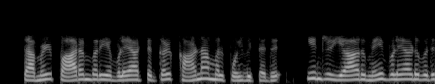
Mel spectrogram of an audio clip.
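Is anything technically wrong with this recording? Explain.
Yes. From 2.38 to 2.63 s there are AMR bit errors in the narrowband mobile codec stream, whose light coding character points to its highest 12.2 kbps mode. Roughly one bit in ten of the weakly protected frame data arrived flipped while the core checksum still passed, so the excitation pulses and fine pitch, gain and spectral values decode wrongly. Pitch and level roughly hold, but that quarter-second turns hoarse, scratchy and gargly.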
